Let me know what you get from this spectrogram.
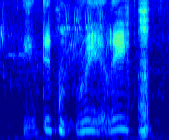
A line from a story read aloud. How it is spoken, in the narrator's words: whispered Piglet to Pooh, so as to comfort him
